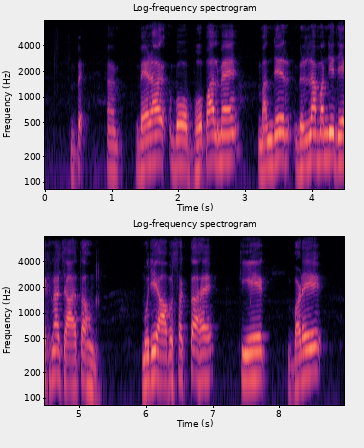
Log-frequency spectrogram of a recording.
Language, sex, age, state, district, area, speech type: Hindi, male, 60+, Madhya Pradesh, Hoshangabad, urban, spontaneous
